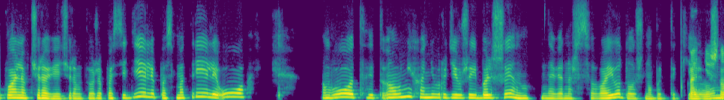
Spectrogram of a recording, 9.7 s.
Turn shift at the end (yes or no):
yes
